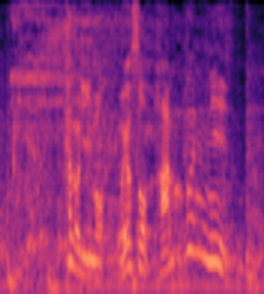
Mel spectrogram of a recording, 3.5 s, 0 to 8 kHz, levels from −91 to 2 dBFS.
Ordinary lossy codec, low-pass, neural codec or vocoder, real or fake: none; none; codec, 16 kHz, 8 kbps, FunCodec, trained on LibriTTS, 25 frames a second; fake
